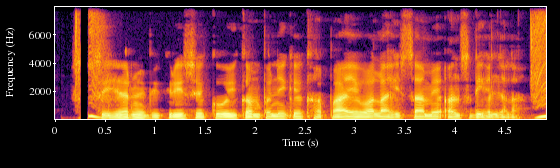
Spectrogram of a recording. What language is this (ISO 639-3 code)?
bho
